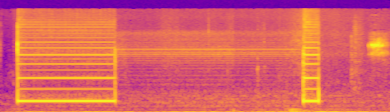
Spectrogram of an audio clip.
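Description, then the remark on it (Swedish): A telephone ringback tone heard while Sportbladet places a call to the sports director in Oskarshamn: one steady electronic beep lasting about a second, a pause, then the start of a second beep. Clear, no talking. “Vi ringer till honom.”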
